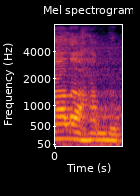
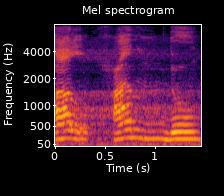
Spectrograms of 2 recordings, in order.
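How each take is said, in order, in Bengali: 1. l-এর পরে একটি স্বরধ্বনি যোগ হয়। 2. l টানা হয়, তার পরে কোনো স্বরধ্বনি থাকে না। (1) "আলা হামদু কও কেন?" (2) "সাকিন ধরে রাখতে হবে"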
